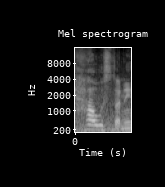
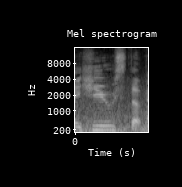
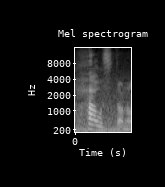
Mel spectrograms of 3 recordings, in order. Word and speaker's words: Houston: Som uttalas Houston, inte Houston. Nej, för tusan. Houston om man ska vara riktig New Yorker.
